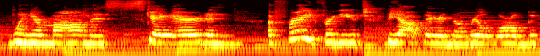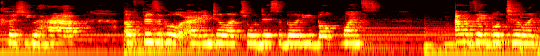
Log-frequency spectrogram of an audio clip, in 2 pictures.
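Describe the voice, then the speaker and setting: A woman in her twenties from North Carolina, chatting openly in an interview, with frequent pauses to gather her thoughts. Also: fairly high pitch. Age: 20s. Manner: chatty, open, fond of fillers. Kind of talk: personal interview. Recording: roomy room with soft guitar.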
